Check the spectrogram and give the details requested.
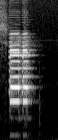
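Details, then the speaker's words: Infusion line disconnect alarm: a short two-part electronic tone from the Aquadex SmartFlow ultrafiltration system, shown in fluid overload therapy troubleshooting training. "for infusion line disconnect read interventions for infusion line intervention double clamp blue and white lines together press run count to ten open circuit clamps together therapy should resume"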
